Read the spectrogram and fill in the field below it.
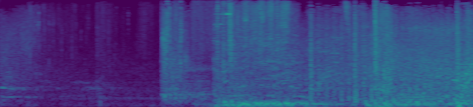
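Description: Gunfire in the video game Apex Legends: after a quiet start, a sudden burst of rapid shots breaks in and continues as dense, loud firing to the end.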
